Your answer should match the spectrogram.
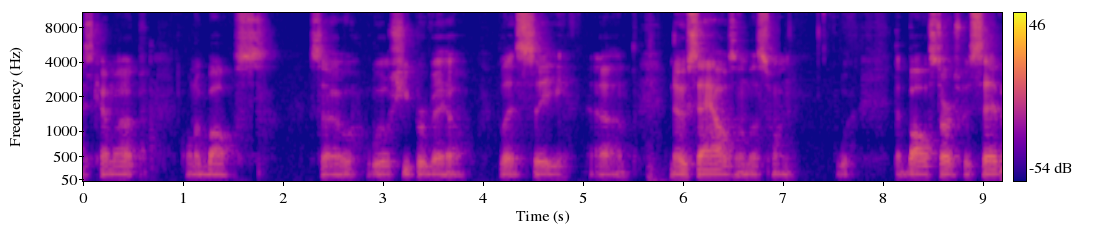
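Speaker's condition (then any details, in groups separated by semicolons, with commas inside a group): No condition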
